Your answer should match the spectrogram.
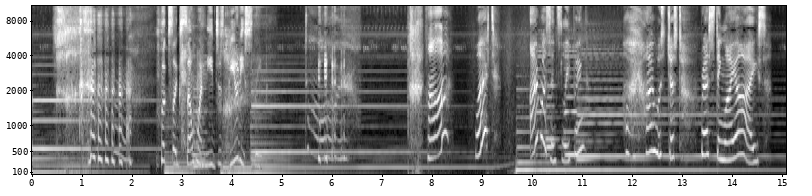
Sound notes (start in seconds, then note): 2.4 giggles; 7.4 snort; 12.1 sigh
